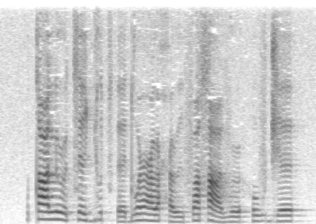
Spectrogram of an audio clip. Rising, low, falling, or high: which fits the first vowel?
high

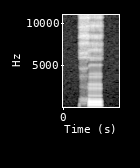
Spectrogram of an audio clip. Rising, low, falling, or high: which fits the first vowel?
high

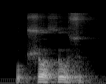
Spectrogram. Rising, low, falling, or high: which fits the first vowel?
low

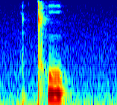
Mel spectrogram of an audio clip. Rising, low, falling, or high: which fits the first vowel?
falling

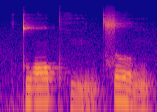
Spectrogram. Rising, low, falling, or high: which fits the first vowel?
high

